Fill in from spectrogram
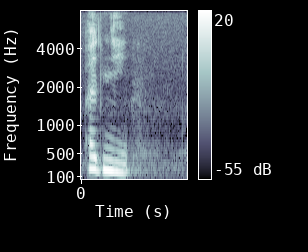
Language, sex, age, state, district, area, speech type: Manipuri, female, 18-30, Manipur, Kakching, rural, read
